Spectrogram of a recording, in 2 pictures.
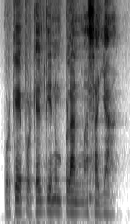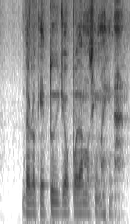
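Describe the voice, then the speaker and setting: A man preaching a sermon as pastor, asking rhetorical questions and moving between soft low asides and loud emphatic lines. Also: level tone, normal speed. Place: church sanctuary. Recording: long hall reverb of a church sanctuary.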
